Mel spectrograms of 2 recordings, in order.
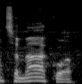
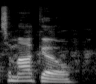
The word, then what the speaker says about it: Tamaqua: Penobscot, now Tamaqua. Yeah, not Tamaco.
